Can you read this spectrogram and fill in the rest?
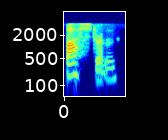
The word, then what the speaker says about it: Bostrom: But after I married, my last name became Bostrom, which is spelled B-O-S-T-R-O-M.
